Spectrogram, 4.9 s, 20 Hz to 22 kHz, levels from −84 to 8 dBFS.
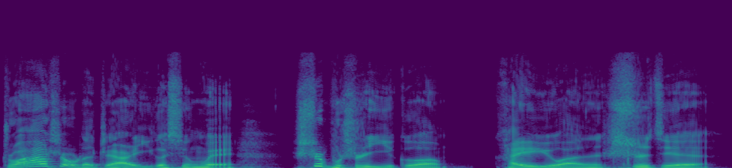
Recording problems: none

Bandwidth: 15 kHz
